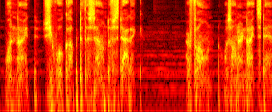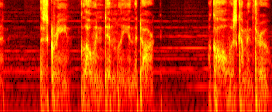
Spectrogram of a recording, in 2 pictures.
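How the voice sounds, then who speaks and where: A narrator telling a scary story in a breathy, unvoiced whisper, hushed and suspenseful, with pauses. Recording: music behind. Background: background music.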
